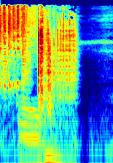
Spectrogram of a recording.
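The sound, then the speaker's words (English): A quick clatter of dice being rolled for a game, tumbling and knocking on a hard tabletop, bright, settling within a second and leaving a faint ringing tail. “So you're, in fact, you two are going to have to fight while we wait for these rolls to see how you fare.”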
